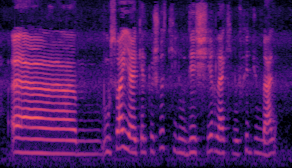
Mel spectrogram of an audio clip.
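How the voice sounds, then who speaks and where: With a fairly high pitch, a woman speaks at a fairly slow pace in a monotone, flat intonation. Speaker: tarot reader. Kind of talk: tarot reading. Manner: stammering, hesitant.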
